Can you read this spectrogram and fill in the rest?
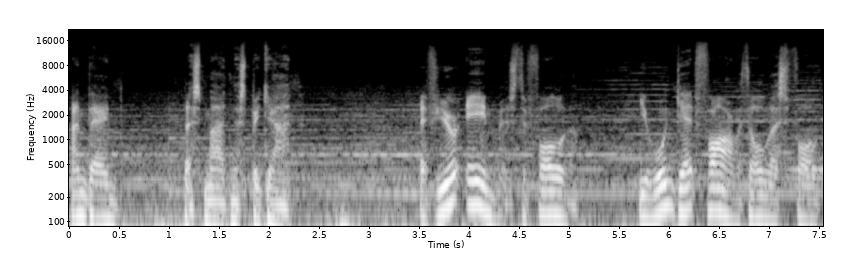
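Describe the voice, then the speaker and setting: An actor playing a gruff, weary, plain-spoken rustic villager in a video game. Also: male voice, lowish voice, lively intonation. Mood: gruff, wary. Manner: gruff, unhurried, salty. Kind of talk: dramatic video game acting. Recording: music and rain behind.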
